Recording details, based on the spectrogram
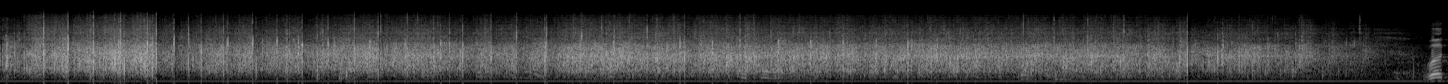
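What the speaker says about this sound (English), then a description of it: "I would like that we all give her a warm round of applause." Warm, sustained applause from a crowd at a World Heritage Committee plenary session, honoring the rapporteur. Steady clapping fills the room for about thirteen seconds before tapering off, with a steady electrical hum underneath.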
